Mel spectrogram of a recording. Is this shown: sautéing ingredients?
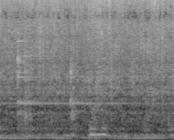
yes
